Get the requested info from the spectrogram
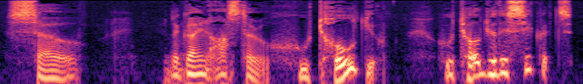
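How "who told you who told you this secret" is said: high, slow, drawn-out question; retold question full of wonder; intrigued questioning. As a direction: ask it high and slowly, probing for the secret. Gaon questions woman about her secret.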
